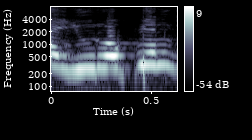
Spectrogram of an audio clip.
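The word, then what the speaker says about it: European: यूरोपियन की बात करें तो ये यू यानी य से आता है।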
